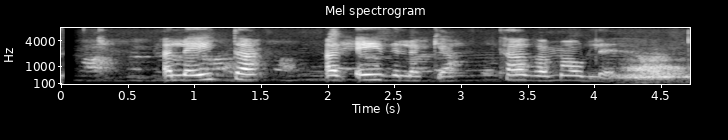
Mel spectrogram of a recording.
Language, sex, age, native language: Icelandic, female, 11, Icelandic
